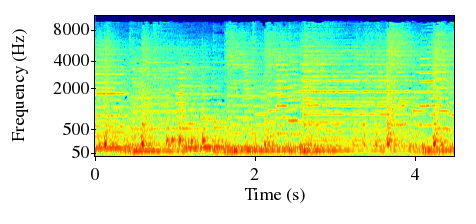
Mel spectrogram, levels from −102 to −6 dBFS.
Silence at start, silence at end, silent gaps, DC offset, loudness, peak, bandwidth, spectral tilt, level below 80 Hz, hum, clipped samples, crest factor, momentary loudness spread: 0 s; 0 s; none; 0.1%; -26 LUFS; -8 dBFS; 10 kHz; -5.5 dB/octave; -36 dBFS; none; under 0.1%; 16 dB; 3 LU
